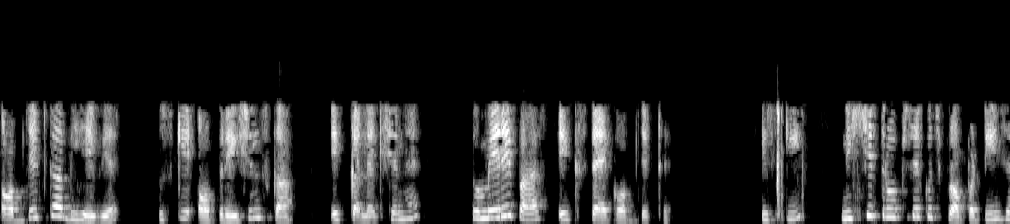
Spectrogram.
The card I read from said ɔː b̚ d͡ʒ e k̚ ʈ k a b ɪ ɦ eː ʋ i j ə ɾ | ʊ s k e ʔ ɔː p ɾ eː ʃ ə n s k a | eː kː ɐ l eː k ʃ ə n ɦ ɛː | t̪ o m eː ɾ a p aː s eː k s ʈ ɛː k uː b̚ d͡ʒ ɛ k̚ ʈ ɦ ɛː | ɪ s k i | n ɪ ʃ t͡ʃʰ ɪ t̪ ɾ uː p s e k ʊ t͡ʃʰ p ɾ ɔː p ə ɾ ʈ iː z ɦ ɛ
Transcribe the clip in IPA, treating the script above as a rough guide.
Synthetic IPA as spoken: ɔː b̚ d͡ʒ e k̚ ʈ k a b ɪ ɦ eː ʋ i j ə ɾ | ʊ s k e ʔ ɔː p ɾ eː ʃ ə n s k a | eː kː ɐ l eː k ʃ ə n ɦ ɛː | t̪ o m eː ɾ e p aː s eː k s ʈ ɛː k ɔː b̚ d͡ʒ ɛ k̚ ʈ ɦ ɛː | ɪ s k i | n ɪ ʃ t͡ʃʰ ɪ t̪ ɾ uː p s e k ʊ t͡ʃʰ p ɾ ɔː p ə ɾ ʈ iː z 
